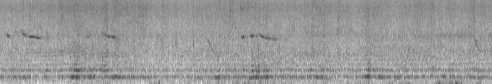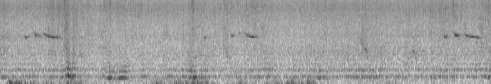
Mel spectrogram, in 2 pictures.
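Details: Honeybees leaving and landing at a Top Bar Hive entrance on nectar-gathering trips. An even, droning buzz with passing surges, and faint short bird chirps heard now and then above it.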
